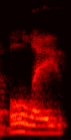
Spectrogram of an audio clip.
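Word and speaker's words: Beaulieu: It's a French name. It's a 16 millimeter camera, film camera, Boulay. – Okay. – Not a Bolex, but a Boulay film camera.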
